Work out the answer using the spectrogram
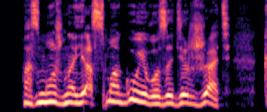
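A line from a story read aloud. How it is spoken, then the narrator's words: Shouted. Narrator (Russian): крикнул он Терезе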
